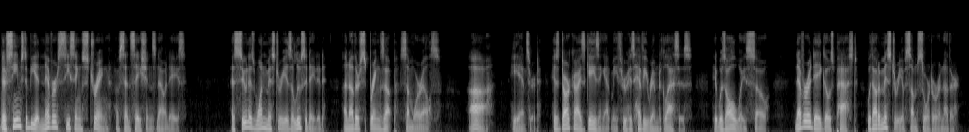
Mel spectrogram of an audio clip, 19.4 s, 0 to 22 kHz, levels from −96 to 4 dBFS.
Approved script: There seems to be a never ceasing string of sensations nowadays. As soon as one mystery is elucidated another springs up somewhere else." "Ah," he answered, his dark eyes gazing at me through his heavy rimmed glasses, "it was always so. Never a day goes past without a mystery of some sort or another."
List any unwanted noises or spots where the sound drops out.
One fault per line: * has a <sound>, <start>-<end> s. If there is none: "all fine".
all fine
